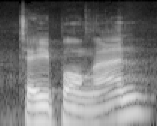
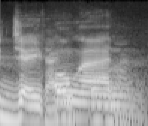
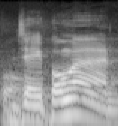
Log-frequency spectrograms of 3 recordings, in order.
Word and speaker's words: jaipongan: yang saya tahu ya jaipongan sebetulnya pengucapannya itu yang tepat itu jaipongan jaipong jaipongan bukan jaipong eh tercatat dalam pengetahuan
